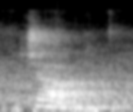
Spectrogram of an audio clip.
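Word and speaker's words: chalk: टॉक, WAL के वॉक, CHAL के चॉक। ये L साइलेंट हो जाता है इससे, इस टाइप के वर्ड्स में।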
